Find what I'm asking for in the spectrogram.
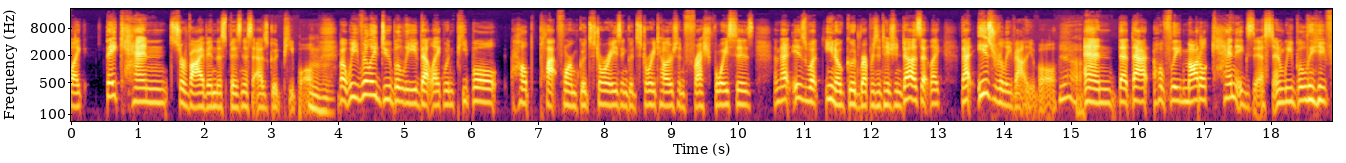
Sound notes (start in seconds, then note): none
